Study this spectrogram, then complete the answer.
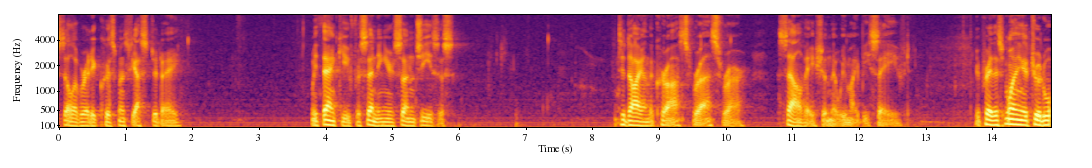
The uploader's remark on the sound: This is the audio from the entire service.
